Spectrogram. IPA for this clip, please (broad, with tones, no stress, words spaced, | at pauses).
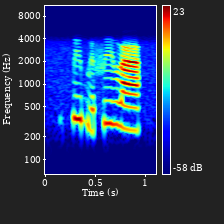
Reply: k͡pi˦bɪ˨fi˦ βa˦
